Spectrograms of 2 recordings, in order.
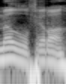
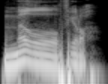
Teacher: ghain makhrajnya adalah di tenggorokan bagian atas, ya, kemudian dia memiliki sifat mengalirnya suara. Jadi jangan al-maghfirah tapi al-maghfirah, dialirkan suaranya.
